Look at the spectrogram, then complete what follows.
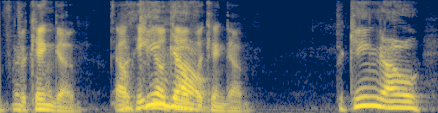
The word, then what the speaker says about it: Vikingo: After WWE bought controlling interest in AAA, Dave described, how do you pronounce his name? Vikingo.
